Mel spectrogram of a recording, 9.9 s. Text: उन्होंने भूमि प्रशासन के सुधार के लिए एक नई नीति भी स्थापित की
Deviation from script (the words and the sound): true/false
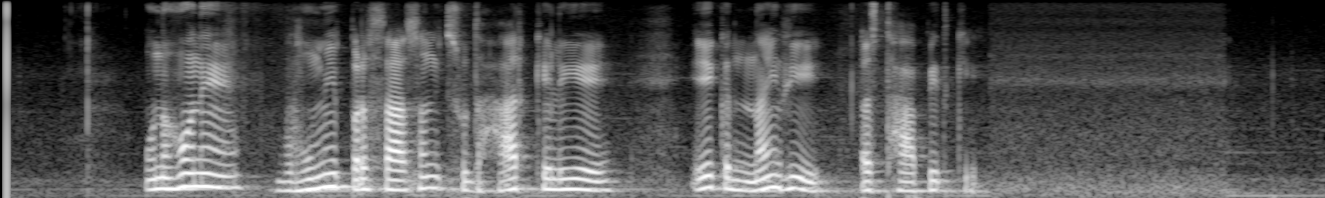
true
